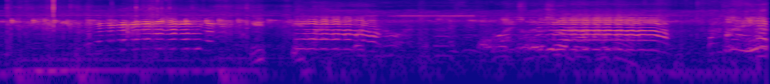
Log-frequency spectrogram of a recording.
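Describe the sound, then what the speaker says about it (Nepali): A goat bleats in several drawn-out, wavering cries at close range, mixed with people talking nearby and a low steady hum beneath. "बाख्रा हो"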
